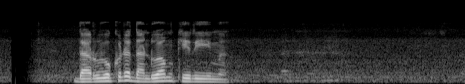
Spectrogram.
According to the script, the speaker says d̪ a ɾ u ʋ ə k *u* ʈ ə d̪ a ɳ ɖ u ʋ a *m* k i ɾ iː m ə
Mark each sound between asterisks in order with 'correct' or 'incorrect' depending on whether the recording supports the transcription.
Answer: correct, correct

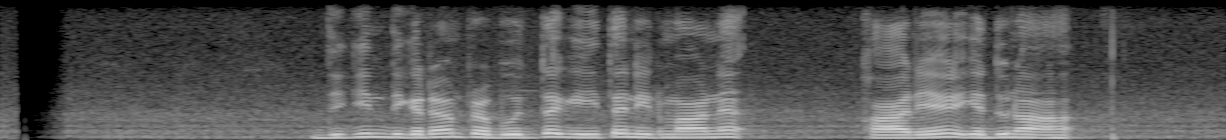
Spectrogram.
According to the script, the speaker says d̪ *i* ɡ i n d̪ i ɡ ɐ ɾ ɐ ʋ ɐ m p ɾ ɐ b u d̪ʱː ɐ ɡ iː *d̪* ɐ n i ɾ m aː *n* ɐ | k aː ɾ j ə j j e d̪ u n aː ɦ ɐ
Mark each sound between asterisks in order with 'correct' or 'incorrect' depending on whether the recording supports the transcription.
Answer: correct, incorrect, correct

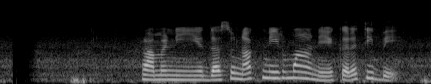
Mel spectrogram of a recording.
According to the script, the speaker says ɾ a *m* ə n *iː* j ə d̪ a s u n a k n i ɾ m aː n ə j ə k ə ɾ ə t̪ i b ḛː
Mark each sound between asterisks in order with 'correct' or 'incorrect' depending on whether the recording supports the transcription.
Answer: correct, correct

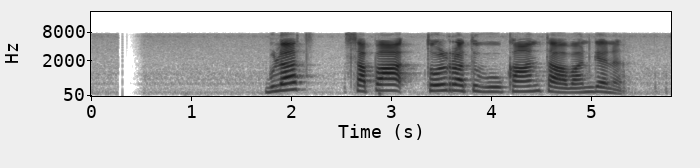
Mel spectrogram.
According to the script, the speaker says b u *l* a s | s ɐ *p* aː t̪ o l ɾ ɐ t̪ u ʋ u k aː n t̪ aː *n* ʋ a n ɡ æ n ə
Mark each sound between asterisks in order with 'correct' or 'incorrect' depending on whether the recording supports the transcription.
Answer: correct, correct, incorrect

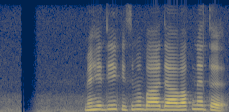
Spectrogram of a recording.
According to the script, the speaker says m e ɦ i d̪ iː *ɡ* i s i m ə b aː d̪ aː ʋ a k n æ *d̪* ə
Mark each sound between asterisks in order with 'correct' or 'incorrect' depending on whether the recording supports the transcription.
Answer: incorrect, incorrect

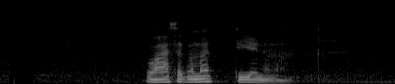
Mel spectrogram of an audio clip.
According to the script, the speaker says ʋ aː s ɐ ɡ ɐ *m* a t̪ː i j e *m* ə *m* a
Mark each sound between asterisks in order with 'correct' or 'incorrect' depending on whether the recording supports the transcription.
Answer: correct, incorrect, correct

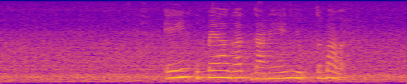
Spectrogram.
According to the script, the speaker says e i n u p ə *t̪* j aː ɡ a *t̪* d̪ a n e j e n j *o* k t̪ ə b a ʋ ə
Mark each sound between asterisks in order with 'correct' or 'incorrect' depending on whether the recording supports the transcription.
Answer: incorrect, correct, incorrect

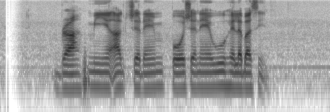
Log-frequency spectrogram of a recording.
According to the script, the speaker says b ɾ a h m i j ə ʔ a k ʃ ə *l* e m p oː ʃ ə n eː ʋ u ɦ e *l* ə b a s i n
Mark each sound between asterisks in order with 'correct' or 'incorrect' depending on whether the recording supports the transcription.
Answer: incorrect, correct

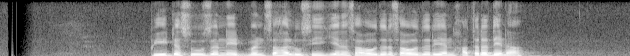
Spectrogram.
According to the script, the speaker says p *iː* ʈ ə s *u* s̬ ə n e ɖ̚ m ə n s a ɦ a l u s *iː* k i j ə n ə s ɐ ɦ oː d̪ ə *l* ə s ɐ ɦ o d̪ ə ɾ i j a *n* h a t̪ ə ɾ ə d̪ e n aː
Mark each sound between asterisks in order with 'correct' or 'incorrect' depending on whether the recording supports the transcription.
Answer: correct, incorrect, correct, incorrect, correct

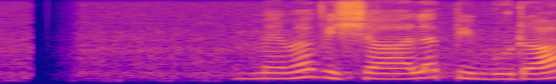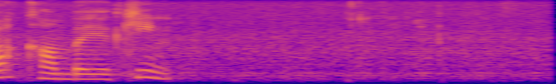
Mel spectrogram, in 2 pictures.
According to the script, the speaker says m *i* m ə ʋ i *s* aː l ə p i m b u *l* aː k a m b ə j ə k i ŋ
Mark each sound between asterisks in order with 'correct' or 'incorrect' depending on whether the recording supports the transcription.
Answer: incorrect, incorrect, incorrect

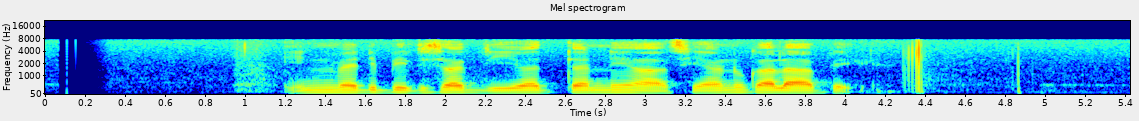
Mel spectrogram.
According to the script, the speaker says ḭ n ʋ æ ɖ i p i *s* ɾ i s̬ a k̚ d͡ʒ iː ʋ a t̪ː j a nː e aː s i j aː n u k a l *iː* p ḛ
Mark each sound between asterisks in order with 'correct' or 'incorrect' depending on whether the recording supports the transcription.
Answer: incorrect, incorrect

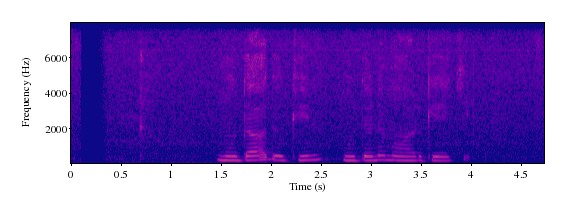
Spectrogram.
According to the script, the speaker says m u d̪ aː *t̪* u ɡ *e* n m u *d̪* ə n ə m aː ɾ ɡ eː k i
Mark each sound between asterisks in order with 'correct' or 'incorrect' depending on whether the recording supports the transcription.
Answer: incorrect, incorrect, correct

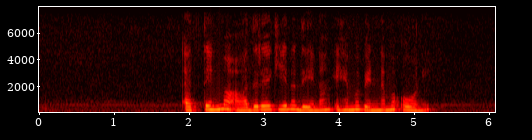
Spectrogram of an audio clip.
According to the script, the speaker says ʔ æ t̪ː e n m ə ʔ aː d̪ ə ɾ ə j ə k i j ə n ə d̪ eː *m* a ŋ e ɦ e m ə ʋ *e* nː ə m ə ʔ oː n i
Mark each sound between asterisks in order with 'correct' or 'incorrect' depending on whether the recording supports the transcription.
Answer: incorrect, correct

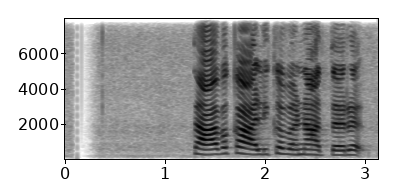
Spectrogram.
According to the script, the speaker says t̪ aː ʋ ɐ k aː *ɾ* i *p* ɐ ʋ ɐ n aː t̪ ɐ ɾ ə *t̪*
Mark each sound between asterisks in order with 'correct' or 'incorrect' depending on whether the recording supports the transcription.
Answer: incorrect, incorrect, incorrect

